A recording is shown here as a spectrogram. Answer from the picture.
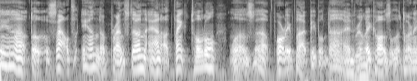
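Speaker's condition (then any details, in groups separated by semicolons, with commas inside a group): Spasmodic dysphonia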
